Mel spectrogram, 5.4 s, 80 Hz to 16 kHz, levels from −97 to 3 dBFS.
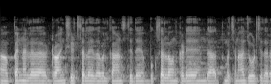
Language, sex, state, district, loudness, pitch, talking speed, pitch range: Kannada, male, Karnataka, Shimoga, -20 LUFS, 115 Hz, 175 wpm, 115-120 Hz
